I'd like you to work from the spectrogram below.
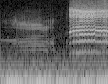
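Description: Two goats bleat in a stable in the morning. The first call is softer and wavering. After a short gap comes a louder, brighter bleat that holds to the end.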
